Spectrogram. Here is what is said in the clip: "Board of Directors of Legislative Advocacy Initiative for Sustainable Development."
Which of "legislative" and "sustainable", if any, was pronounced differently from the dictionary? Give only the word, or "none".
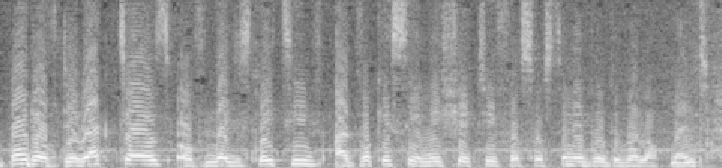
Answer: none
